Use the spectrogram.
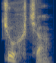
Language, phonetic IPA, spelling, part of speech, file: Polish, [ˈt͡ɕuxʲt͡ɕa], ciuchcia, noun, Pl-ciuchcia.ogg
